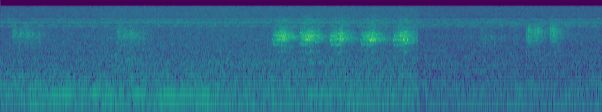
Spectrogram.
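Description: A container ship's whistle blast has just cut off, and its low tone lingers faintly and dies away over about two seconds. About three seconds in, a bird calls in a quick run of about five high chirps, then gives two more briefly near the end.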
